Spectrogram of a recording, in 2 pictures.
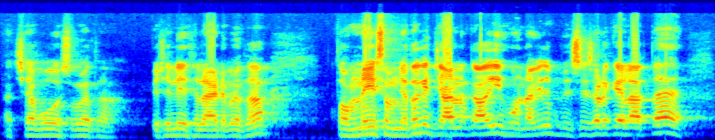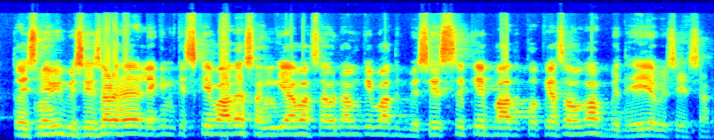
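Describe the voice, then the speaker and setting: A man's voice: fairly high pitch, steady tone, a little fast, fairly bright tone. A man teaching an exam-prep grammar lesson step by step, asking questions and answering them himself.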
